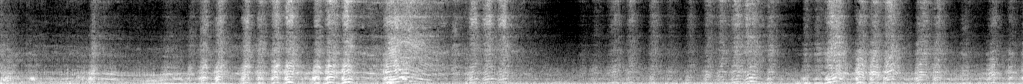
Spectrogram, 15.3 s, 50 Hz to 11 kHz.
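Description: Mugen Seiki MBX6R 1/8-scale nitro buggy's small glow engine revving up and down as it is driven, its high-pitched whine rising and falling over and over with the throttle. It grows fainter about eight to ten seconds in, as the car runs off across the grass.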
